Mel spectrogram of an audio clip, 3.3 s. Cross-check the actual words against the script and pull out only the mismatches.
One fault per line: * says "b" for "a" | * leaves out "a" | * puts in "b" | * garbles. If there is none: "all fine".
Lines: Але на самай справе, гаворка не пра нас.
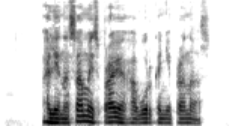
all fine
